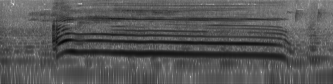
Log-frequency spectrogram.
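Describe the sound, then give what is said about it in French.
A wolf lets out one loud, long howl, holding a steady pitch for about two seconds before dropping off at the end, with no talking. “À hurler très fort.”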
